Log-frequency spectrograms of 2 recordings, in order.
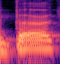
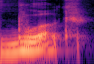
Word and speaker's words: Burg: I've heard this pronounced Burg in several contexts, and I do think in English, if you would see this would be Burg in some cities, but in German this is Burg.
